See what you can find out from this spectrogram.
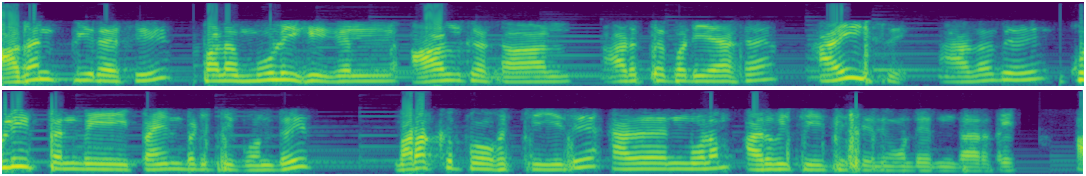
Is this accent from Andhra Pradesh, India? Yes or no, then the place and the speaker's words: no; Pudukkottai, Tamil Nadu, India; நான் புதுக்கோட்டை மாவட்டத்தை சேர்ந்தவன் தான்.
